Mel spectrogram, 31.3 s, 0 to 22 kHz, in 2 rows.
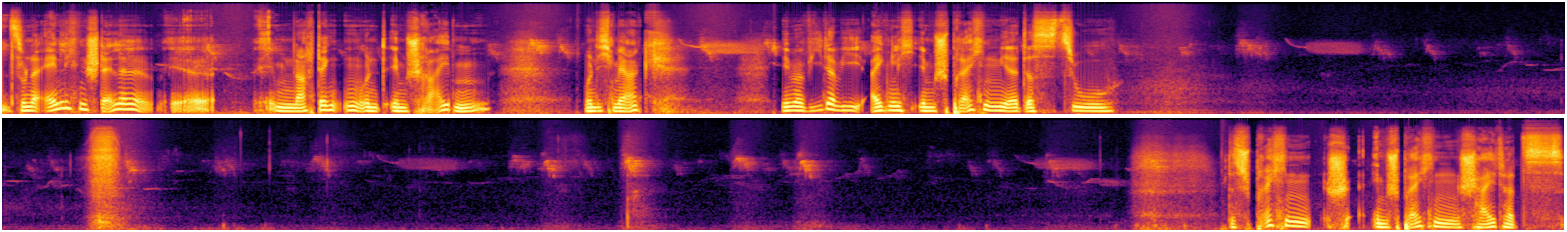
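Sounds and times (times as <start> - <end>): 
speech: 0.0 - 6.8, 7.8 - 11.2, 27.9 - 31.2
birds chirping and twittering outdoors: 0.0 - 31.2
loud breathy bursts: 4.9 - 5.8, 6.5 - 7.8, 16.5 - 17.0, 27.0 - 27.8.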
